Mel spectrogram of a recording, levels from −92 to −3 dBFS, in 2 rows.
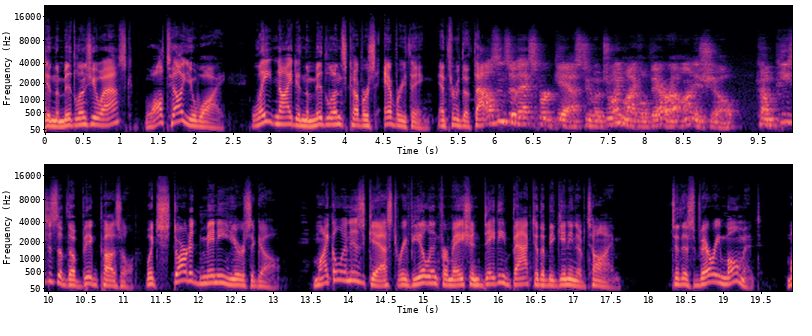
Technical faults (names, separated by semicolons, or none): switch to a distant microphone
